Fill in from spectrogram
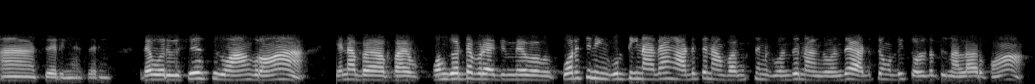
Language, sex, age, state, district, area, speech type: Tamil, female, 60+, Tamil Nadu, Perambalur, urban, conversation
